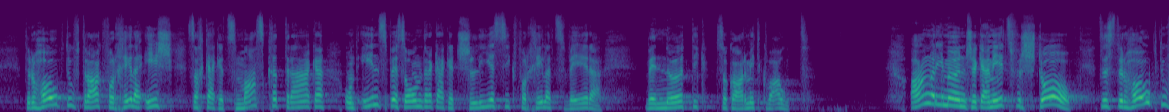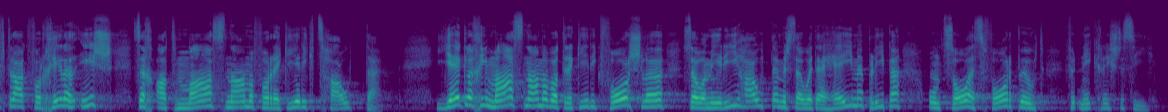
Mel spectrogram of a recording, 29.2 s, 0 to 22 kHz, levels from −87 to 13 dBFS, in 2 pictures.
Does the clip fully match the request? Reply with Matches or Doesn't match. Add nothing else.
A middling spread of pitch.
Matches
